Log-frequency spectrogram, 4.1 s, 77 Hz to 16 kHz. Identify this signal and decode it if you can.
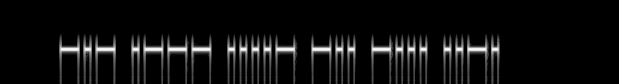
Morse code, heard as a keyed tone, about 30 wpm, 700 Hz. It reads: KJ4DBF
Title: USA Call Signs 30wpm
